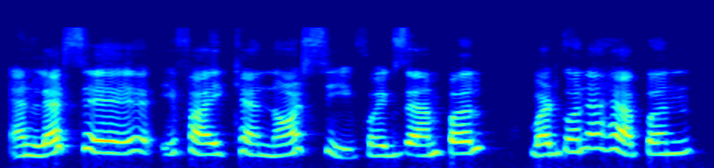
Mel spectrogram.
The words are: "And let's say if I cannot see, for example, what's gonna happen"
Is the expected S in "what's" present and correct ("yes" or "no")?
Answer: no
